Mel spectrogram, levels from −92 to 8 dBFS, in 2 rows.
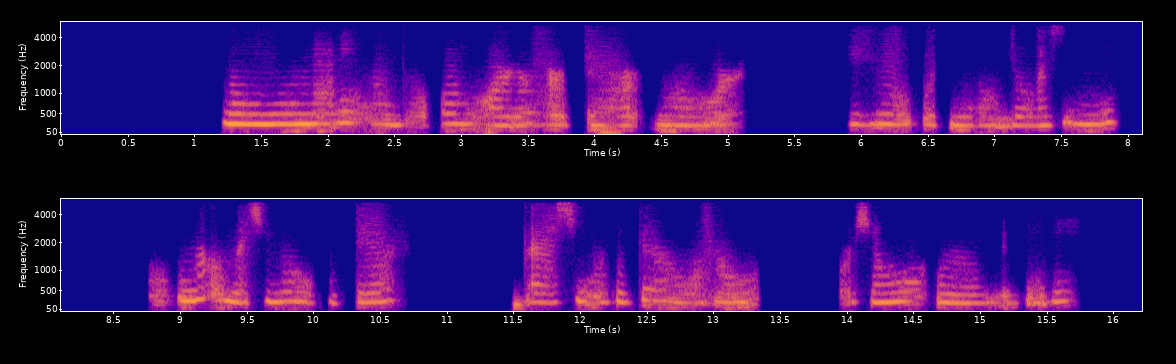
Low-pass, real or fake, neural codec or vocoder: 5.4 kHz; fake; codec, 44.1 kHz, 0.9 kbps, DAC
